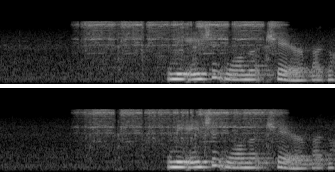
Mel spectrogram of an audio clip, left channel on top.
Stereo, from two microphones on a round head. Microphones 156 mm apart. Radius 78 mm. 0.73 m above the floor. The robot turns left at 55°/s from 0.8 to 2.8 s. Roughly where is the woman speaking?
Behind right.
